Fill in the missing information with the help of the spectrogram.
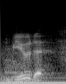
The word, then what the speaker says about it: Buda: I was in Buda the other day, and they pronounced it Buda. – Buda. – It was a shock to me. I thought it wouldn't be Buddha.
